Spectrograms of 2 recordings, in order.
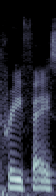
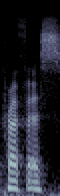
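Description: First: The second syllable sounds like the word face. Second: The second syllable is reduced, like fiss. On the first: The speaker calls it wrong. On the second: The speaker calls it right.

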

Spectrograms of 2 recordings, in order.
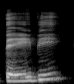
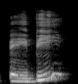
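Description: First: The stress is on the first syllable. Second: The stress is on the last syllable. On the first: "in English, we tend to emphasize the first part of a word" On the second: "So the accent is on the end of the word"

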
